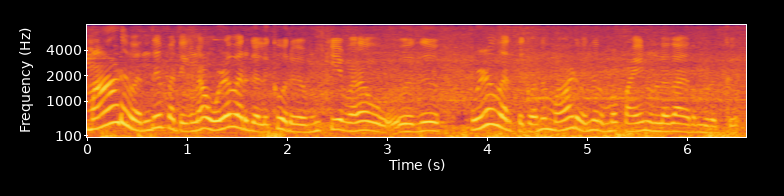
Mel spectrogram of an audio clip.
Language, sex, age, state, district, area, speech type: Tamil, female, 45-60, Tamil Nadu, Cuddalore, urban, spontaneous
